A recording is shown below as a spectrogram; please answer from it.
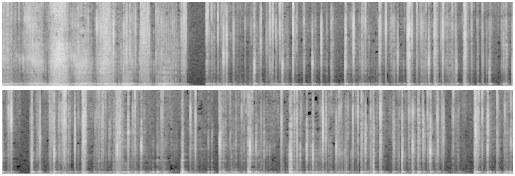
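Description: A black, hollow metal mesh microphone head is scratched with the backs of long white-tipped nails by both hands. The result is a dense, continuous run of rough, crackling scrapes heavy in low rumble, with a steady low hum. A few brief near-silent gaps break up the scratching.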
